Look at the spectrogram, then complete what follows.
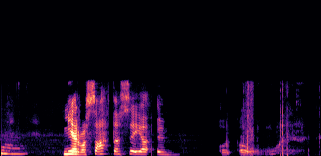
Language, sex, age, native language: Icelandic, male, 11, Icelandic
